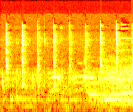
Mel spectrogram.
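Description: A clock ticks steadily, about four ticks a second, each tick crisp, with faint sustained tones humming quietly underneath.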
